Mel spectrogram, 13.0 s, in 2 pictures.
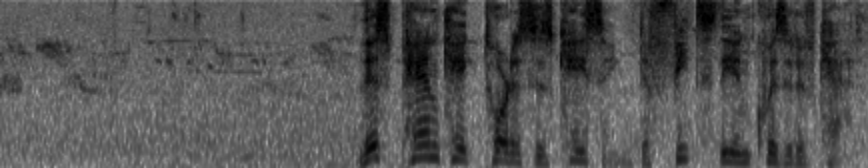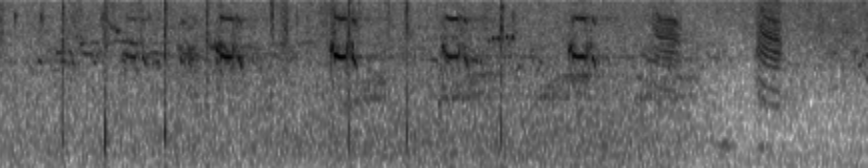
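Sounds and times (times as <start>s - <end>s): bird trill: 6.5s - 12.4s
small bird chirping: 6.5s - 12.4s.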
